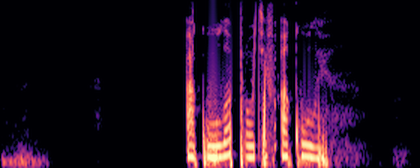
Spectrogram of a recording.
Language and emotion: Russian, neutral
